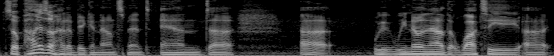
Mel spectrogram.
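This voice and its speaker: A man co-hosting a gaming news show, casually running through items in a halting, hesitant way. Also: on the low side. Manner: halting, hesitant delivery while presenting. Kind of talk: casual news rundown and chat.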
